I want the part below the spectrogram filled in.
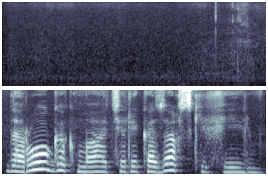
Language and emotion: Russian, sad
